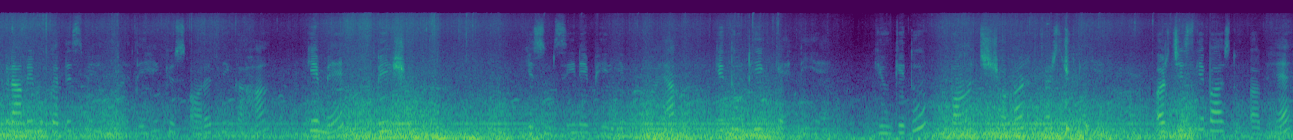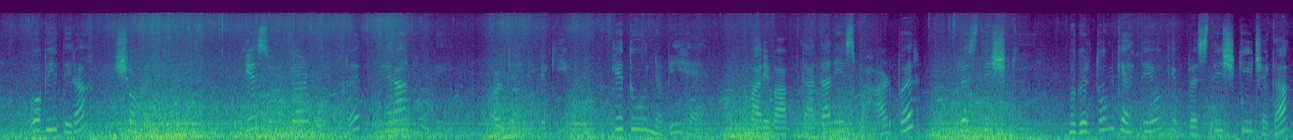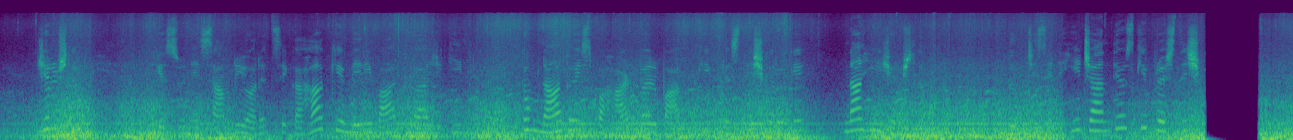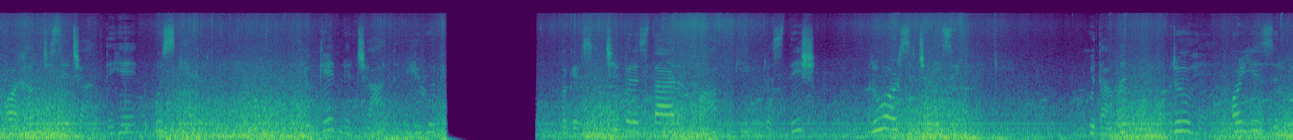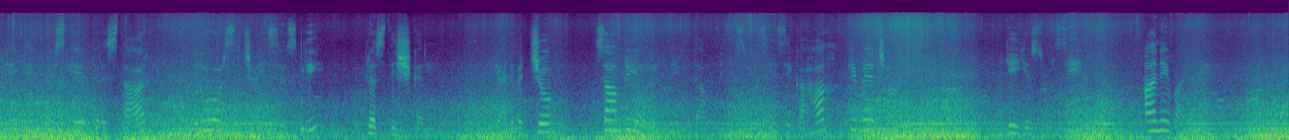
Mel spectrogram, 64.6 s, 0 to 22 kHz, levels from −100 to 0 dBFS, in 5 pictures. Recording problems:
wind noise on the microphone; heavy; 1 dB above the speech
audio cutting out; at 38 s for 0.5 s and at 43 s for 1 s

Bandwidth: 14.5 kHz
